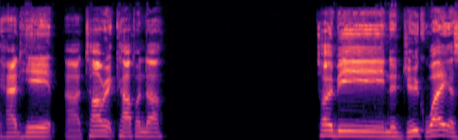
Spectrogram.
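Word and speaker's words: Onwukwe: You had here Tret Carpenter, Toby Nuke Way is how you pronounce that.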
